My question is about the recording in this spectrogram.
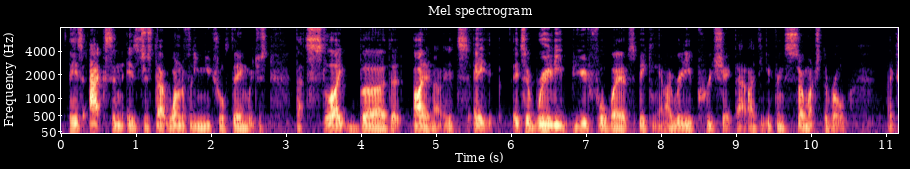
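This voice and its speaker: Brief: male video host, extremely deep and a bit husky, casual enthusiastic commentary. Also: a bit bright. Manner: chatty and enthusiastic, with many fillers.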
